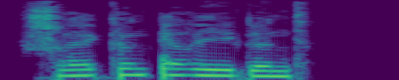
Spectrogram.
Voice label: "schreckenerregend", German; adjectives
